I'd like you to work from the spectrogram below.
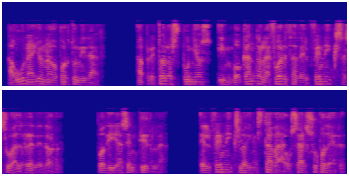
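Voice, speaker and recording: A man narrating an audiobook in an even, dramatic storytelling manner. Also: deep voice, fairly quick, breathy edge.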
